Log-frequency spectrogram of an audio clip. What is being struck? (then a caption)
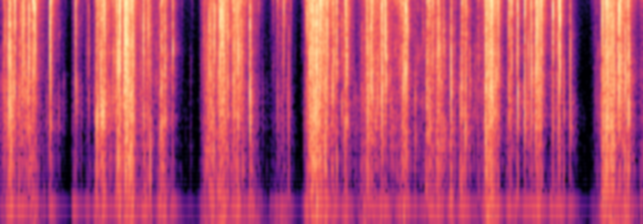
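Clear plastic film biscuit packet. A full clear plastic film pack of biscuits, held flat, is pressed and crinkled with fingertips and nails. Bursts of bright, crackling crinkles come in short clusters separated by brief silences.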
